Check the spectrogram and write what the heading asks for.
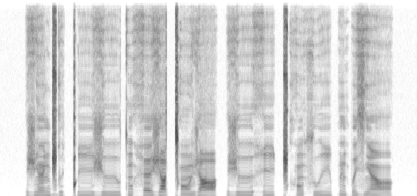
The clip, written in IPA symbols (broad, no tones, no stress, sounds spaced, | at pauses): ʒ ɛ̃ ɡ͡ǁ ɨ ǃ iː ʒ ɨː tʷ ĩ h ɛ ʒ ɑ ǀ ɔ̃ ʒ ɑ | ʒ ɨː h iː ǁʰ ɔ̃ sʷ iː p ĩ p ɘ zʲ ɑ̃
